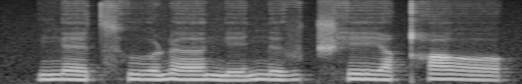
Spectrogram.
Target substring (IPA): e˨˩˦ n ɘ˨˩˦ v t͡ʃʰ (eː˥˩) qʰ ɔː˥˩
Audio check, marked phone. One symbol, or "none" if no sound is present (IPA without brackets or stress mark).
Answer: eː˥˩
